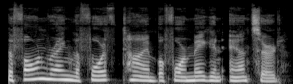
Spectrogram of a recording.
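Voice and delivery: usual speaking voice

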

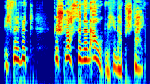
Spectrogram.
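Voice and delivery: high-pitched voice for the lady; Milady's voice. A narrator's reading. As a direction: play the lady far up in pitch. Narrator voices Milady in dialogue. (hohe Stimme der Mylady)

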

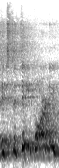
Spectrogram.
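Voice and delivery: high-pitched imitation of a crying girl; mock tearful little voice; tearful child. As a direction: act out a daughter answering through tears. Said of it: "she's still crying".

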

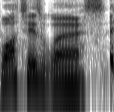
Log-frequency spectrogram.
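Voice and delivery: slow, weighty rhetorical question; slow dramatic. Real, not acted. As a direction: pose it slowly for effect. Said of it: "I ask you".

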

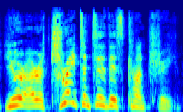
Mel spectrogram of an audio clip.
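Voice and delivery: high, indignant accusation; pompous, accusing director voice; denouncing. Acted. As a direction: denounce him as an outraged official. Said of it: "was still denouncing the minister".

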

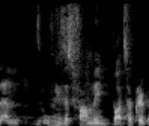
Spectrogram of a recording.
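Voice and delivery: ordinary delivery

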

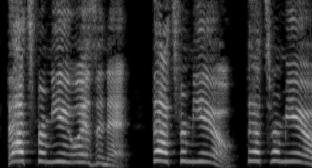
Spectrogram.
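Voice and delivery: high, loud accusing repeat; accusing dad. Retold or imitated. Dad to daughter over beer cans, loud accusing. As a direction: hammer the accusation home. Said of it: "He's like".

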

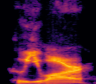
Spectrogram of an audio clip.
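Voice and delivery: normal talking voice

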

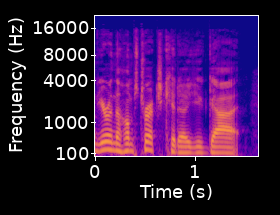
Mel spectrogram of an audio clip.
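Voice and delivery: ordinary delivery

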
